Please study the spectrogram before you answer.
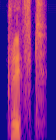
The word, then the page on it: drift: British English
